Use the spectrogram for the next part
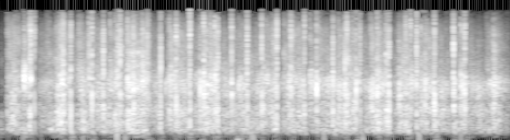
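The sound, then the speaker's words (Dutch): A crowd applauds in thanks for someone's service to the municipality, with dense, overlapping hand claps forming a bright, even wash of sound that holds at a consistent loud level throughout, with no voices heard. “Een applaus.”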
